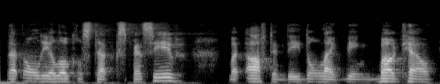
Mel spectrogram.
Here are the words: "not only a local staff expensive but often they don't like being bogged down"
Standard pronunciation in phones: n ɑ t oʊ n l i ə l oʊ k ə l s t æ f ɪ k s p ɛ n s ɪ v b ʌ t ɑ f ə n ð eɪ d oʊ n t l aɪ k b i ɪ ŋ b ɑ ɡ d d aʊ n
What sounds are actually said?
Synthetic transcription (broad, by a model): n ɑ t oʊ n l i ə l oʊ k l s t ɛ p ɪ k s p ɛ n s ɪ v b ʌ t ɑ f ə n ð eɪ d oʊ n t l aɪ k b i ɪ ŋ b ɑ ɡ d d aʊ n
